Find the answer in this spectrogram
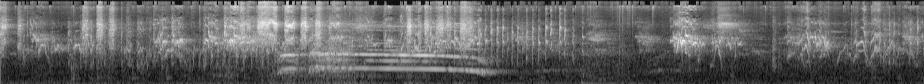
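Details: Budgies chirping: rapid, scratchy high chatter throughout, with one long, smooth whistled tone held for about two seconds that slides gently downward at the end before the busy twittering resumes.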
